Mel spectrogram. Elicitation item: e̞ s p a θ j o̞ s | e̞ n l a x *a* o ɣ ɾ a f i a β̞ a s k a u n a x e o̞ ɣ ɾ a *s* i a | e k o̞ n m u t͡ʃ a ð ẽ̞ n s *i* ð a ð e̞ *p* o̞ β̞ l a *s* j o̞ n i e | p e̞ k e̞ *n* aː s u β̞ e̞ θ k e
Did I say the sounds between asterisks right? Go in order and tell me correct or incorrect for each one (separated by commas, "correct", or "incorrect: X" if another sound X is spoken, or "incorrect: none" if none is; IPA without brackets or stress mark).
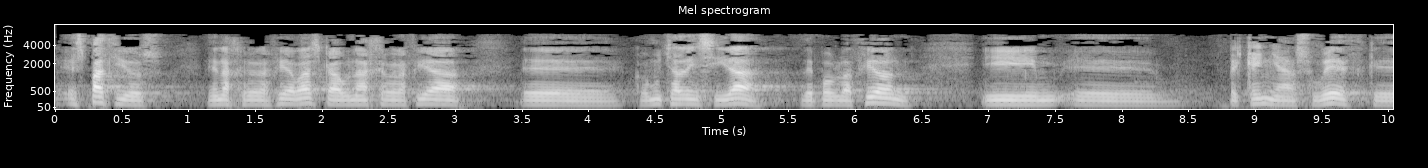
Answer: incorrect: e, incorrect: f, correct, correct, incorrect: θ, incorrect: ɲ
